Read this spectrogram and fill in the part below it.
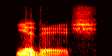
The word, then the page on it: Yiddish: British English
